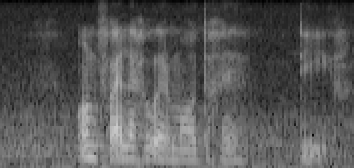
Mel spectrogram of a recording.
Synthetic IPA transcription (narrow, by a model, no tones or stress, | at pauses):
ʔɔnfɛjləχəuərmɑːtəχə | d̥ḭːr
